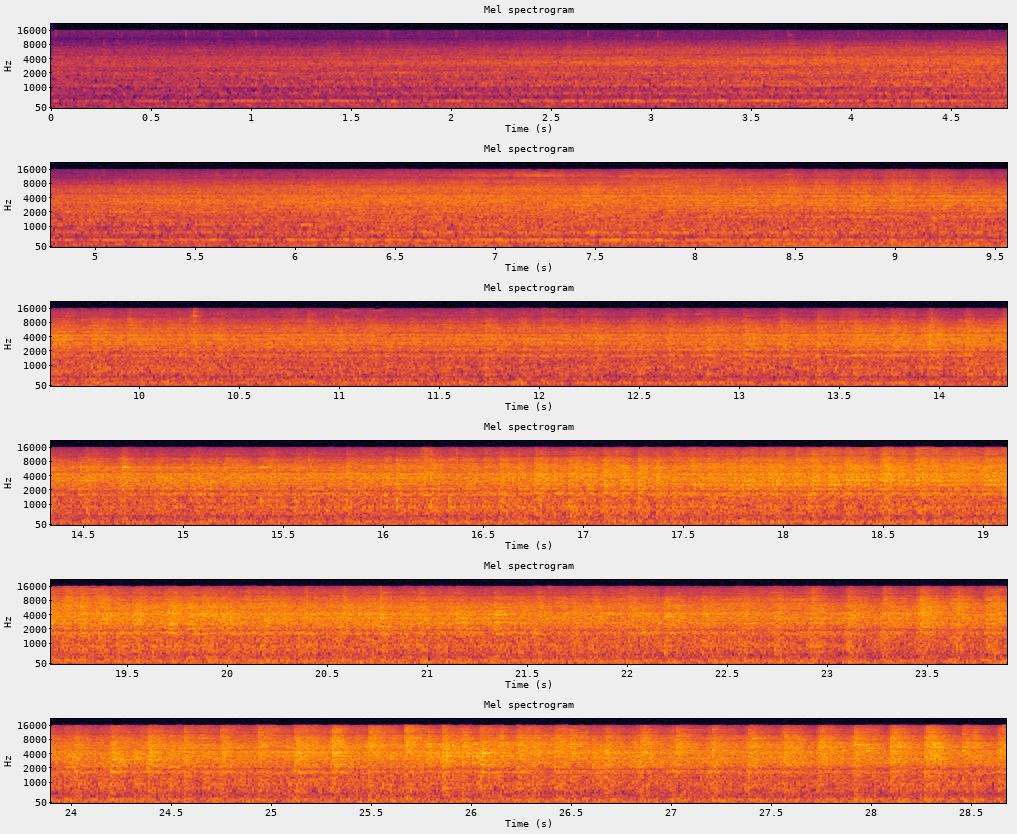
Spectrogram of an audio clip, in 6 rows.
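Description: A VL10U electric locomotive hauling a freight train of hopper wagons past. The sound grows louder over the first several seconds, with a steady whine early on, then settles into the continuous rolling noise of the hopper wagons going by.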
